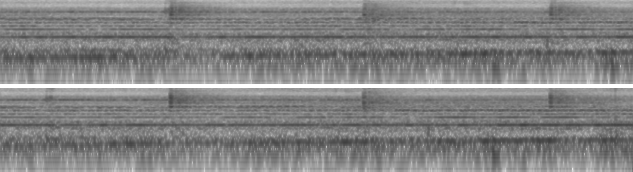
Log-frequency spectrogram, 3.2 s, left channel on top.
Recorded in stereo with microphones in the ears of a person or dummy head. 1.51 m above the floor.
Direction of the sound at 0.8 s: 25° right (ahead or behind).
